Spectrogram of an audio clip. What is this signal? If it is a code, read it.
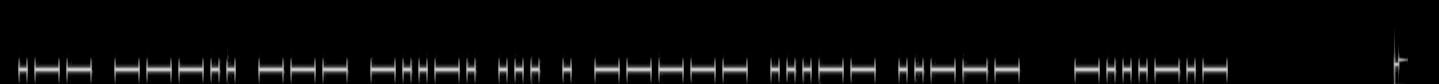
Morse code, heard as a keyed tone, about 14 wpm, 700 Hz. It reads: W8O/SE032 <BK>
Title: SOTA QSO Practice 15wpm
